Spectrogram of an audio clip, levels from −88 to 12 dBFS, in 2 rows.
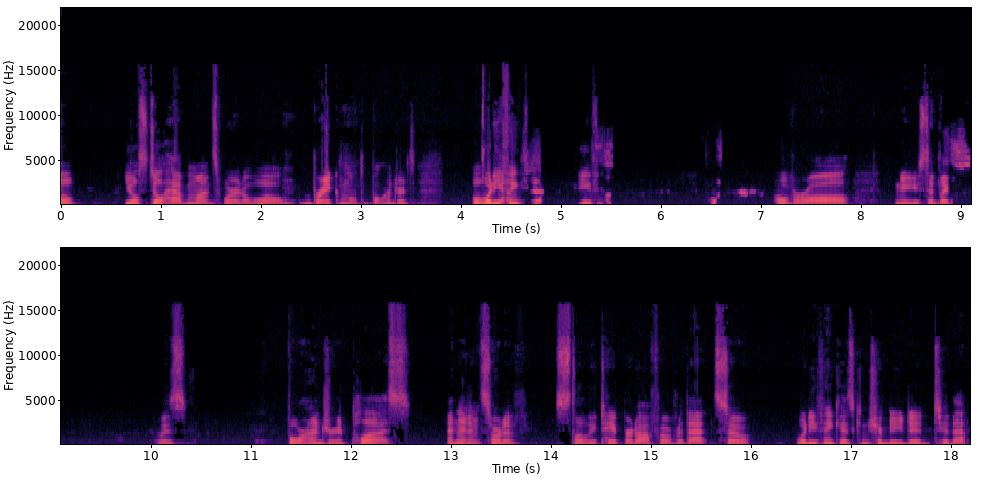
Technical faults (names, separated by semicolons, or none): speech suppressed in double talk; other side's voice leaking through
